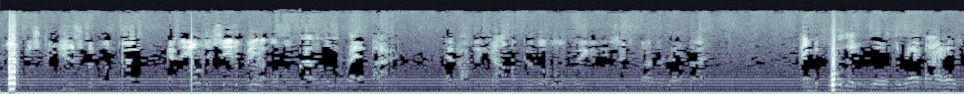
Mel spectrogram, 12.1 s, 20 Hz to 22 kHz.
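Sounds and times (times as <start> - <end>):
high-pitched bleed: 0.0 - 0.4
electrical mains hum: 0.0 - 12.0
tape hiss: 0.0 - 12.0.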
